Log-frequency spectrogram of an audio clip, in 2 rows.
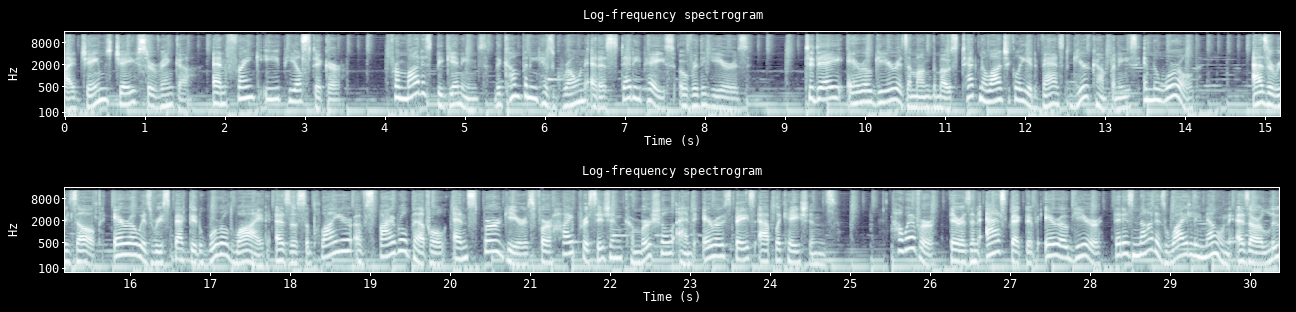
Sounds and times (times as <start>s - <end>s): Speech: 0.0s - 3.5s, 4.1s - 8.6s, 9.3s - 14.2s, 14.8s - 24.9s, 25.5s - 30.3s
Music: 0.0s - 30.3s.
